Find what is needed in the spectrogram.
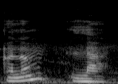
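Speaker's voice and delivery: slow, drawn-out read-aloud; slow reading demo. Shown as a demonstration. Teacher completing the sentence for a pupil, slowly. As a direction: land the finished word slowly and clearly. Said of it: "ई यानी कि मेरी".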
